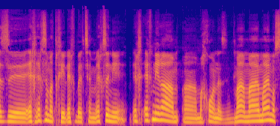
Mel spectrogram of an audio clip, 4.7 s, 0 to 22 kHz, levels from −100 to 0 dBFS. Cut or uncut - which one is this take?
uncut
